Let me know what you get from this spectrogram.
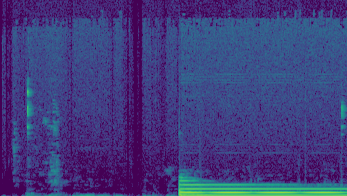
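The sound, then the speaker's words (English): A single gong strike rings out after a few seconds of faint rustling, then hums on with a deep, steady, slowly pulsing resonance until the end. “When you hear this gong sound, how do your mind and body respond?”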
